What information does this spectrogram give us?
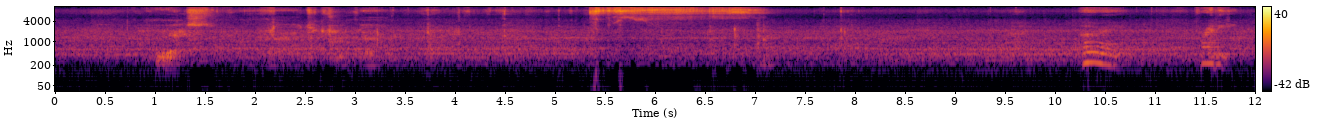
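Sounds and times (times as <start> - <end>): loud hissing burst: 5.4 - 7.2.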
